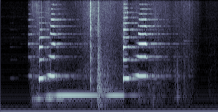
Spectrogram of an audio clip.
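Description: Comic reedy honking horn sounds: a honk about a second in that runs into a held lower note, a sharp knock near the middle, then two shorter honks near the end.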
